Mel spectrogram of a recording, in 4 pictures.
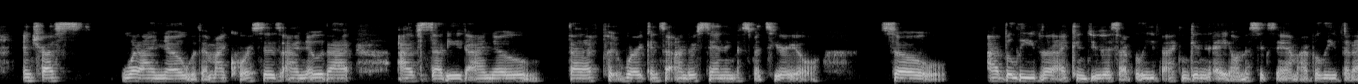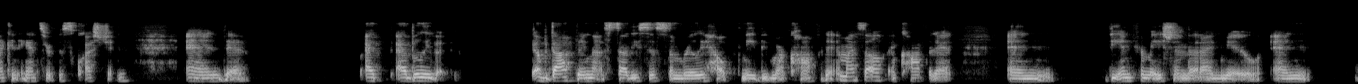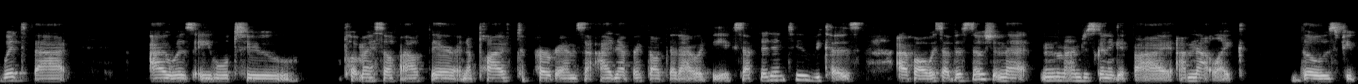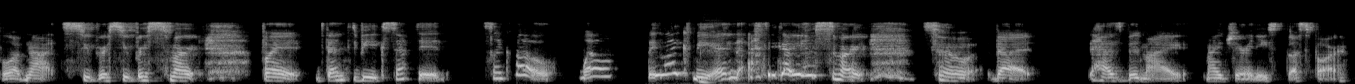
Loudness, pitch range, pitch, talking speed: -21 LUFS, 145-170 Hz, 150 Hz, 165 wpm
